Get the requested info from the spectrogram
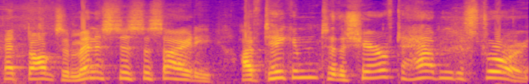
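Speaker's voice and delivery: high, loud, rapid-fire movie villainess; Margaret Hamilton impression. Woman showing off her old-film villainess to a friend, high and loud. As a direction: spit out the accusation fast and piercing. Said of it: "Really good Margaret Hamilton".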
